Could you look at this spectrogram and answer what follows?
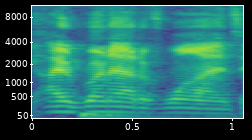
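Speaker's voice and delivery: ordinary delivery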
